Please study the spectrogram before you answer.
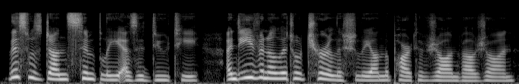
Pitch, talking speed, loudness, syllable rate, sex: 215 Hz, 210 wpm, -18 LUFS, 5.2 syllables/s, female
